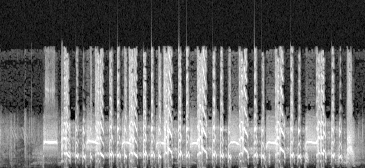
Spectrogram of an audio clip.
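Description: Grey francolin calling: a short high note about a second in, then a loud, rapid run of repeated high notes that goes on for about six seconds.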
